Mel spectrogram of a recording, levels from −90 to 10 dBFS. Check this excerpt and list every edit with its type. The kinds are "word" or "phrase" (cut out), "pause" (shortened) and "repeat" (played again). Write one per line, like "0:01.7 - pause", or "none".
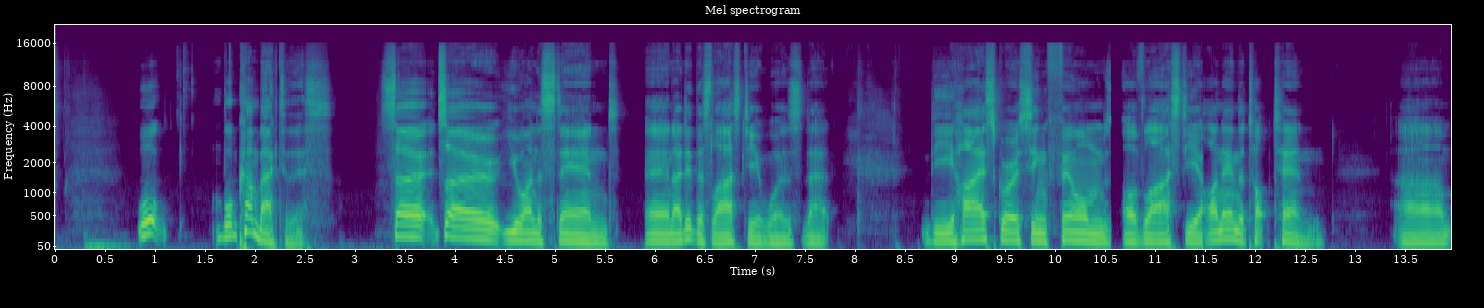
0:03.8 - word
0:10.6 - word
0:11.5 - word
